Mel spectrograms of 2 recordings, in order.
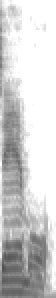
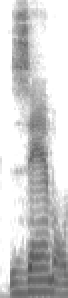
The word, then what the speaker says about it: XAML: you to understand is zamel XAML pronounced zamel now this is a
